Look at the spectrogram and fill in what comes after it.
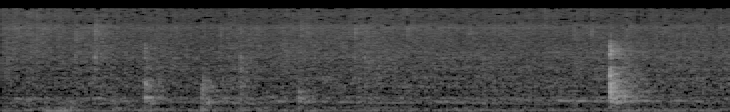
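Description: Spinach and tomatoes sizzling faintly in a pan over a gas burner, a steady soft hiss. A few light clicks in the first couple of seconds, and one sharper click near the end.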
